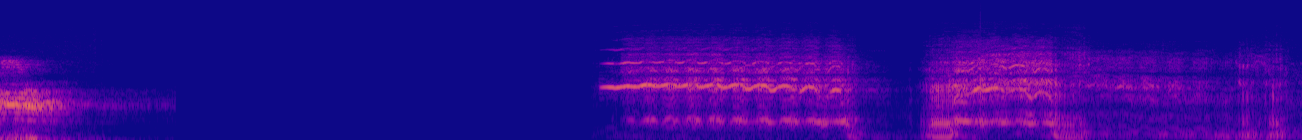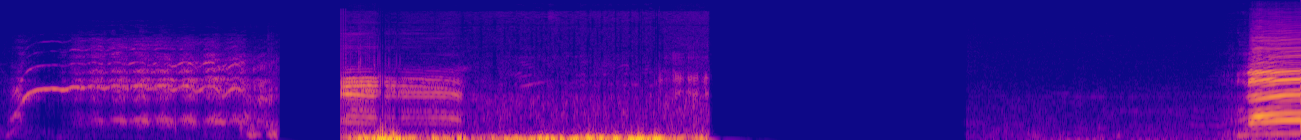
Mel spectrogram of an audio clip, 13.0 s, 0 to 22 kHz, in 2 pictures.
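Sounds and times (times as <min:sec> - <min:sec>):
horse whinnying: 0:03.0 - 0:08.9.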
